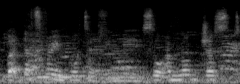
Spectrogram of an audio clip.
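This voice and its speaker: A woman's voice: medium pitch, quick pace, a loud crowd. A young woman from Uganda with a Ugandan accent, speaking animatedly as a gospel singer being interviewed, often saying "you know". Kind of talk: interview conversation. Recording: distant mic, noisy background.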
